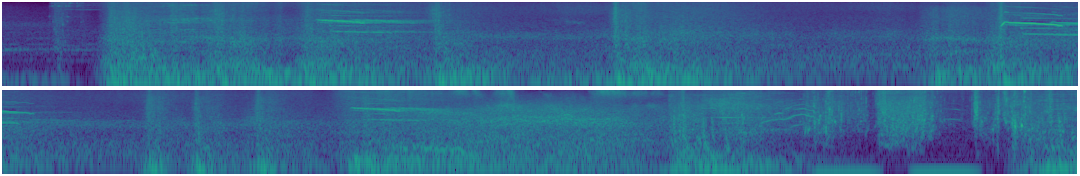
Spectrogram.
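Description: Wind rushes loudly and steadily.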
